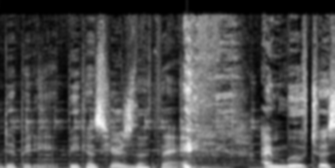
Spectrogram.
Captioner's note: laughing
